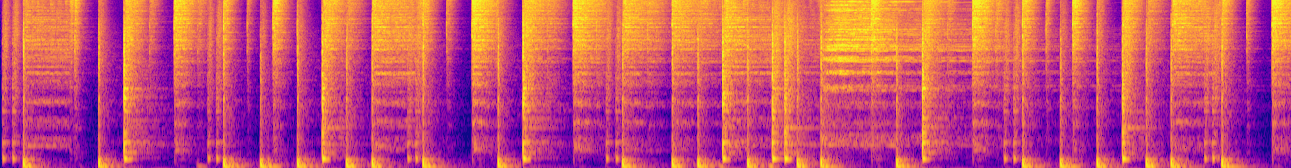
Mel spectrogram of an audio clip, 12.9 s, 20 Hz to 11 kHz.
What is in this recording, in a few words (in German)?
Rupert Neve Designs 5254 Drums 4 zu 1 Fast Fast GR 6 dB SC 100 Hz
